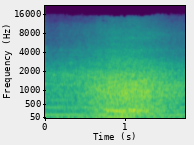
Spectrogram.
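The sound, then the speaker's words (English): A single car passes by on the road, its tyre and engine noise swelling to a peak midway and then easing off over a steady low hum, with no one talking. “The camera is pointed directly across the road, so I can have a good stare and keep an eye on details such as the colour of the cars passing by, you know.”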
